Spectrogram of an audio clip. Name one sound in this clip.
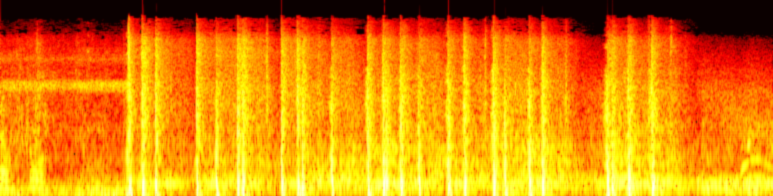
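A shotgun fires several loud blasts outdoors.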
